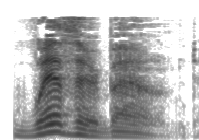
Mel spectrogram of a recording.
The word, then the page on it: weather-bound: British English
